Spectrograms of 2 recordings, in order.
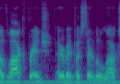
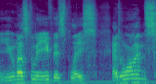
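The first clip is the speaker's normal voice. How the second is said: very loud, stagey, dramatic delivery; 8 semitones higher, 10 dB louder than usual. Retelling a gliding figure's warning to him, for dramatic effect. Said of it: "for dramatic effect".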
